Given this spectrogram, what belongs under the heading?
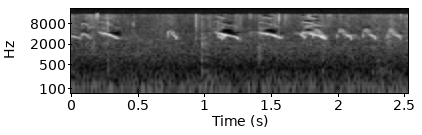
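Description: Young chickens hatched from an incubator peep and chirp busily in a small backyard flock, rapid high calls overlapping nearby above a steady low background hum.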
